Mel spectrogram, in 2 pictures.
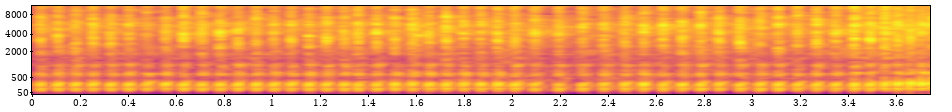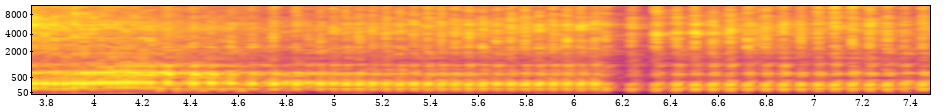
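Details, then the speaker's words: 150cc Yerf Dog shifter kart on first test drive with temporary oversized wheels and too-tall gearing: the engine runs super lean, giving a rough, uneven popping idle that swells on throttle with spitting pops, heavy backfiring and little power. "uh two the engine is not running right it's running super lean uh so it's backfiring a ton and doesn't have that much power"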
